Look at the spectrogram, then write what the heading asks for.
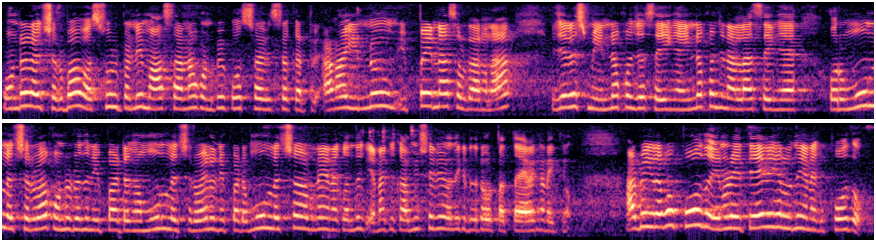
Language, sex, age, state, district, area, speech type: Tamil, female, 60+, Tamil Nadu, Mayiladuthurai, urban, spontaneous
